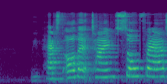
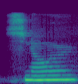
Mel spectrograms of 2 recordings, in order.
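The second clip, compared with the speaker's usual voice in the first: drowsy storybook snoring, trailing away; sleeping dinosaur; 5 semitones lower, much slower than usual. Acted. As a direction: say it like slow sleepy breathing. Dinosaur has fallen asleep.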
